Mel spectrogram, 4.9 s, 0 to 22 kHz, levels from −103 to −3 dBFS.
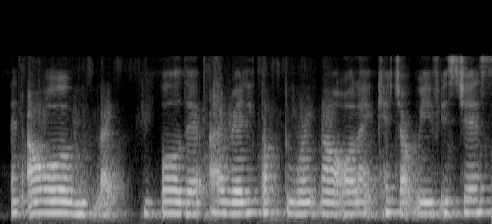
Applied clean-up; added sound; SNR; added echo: neural separator model SepFormer DNS4.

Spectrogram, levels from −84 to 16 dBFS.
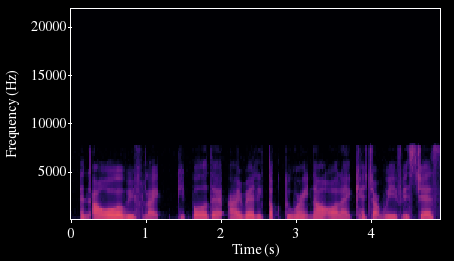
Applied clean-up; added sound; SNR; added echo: none; none; none; none.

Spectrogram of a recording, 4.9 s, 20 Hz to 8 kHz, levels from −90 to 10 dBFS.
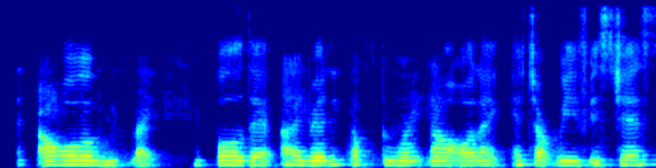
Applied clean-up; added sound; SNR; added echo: neural mask model DeepFilterNet 3.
